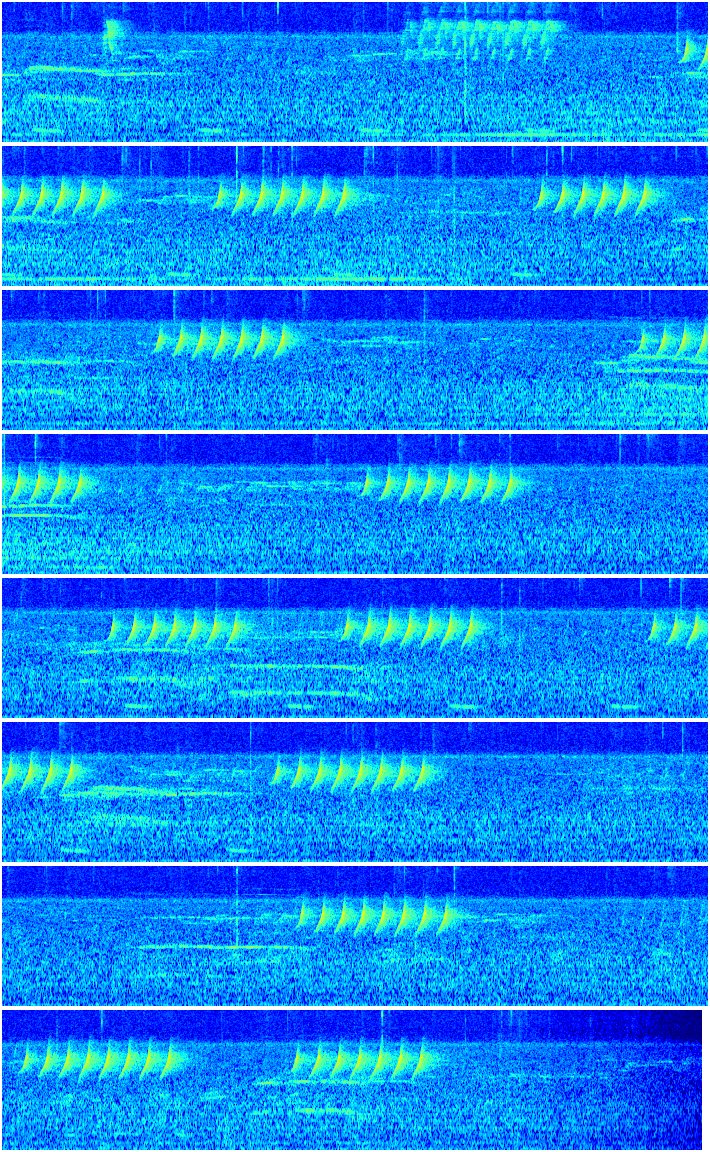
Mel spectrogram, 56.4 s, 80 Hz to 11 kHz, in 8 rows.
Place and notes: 水上巷, 桃米里 Puli Township - early morning
Morning in the mountains, Bird sounds, Traffic Sound, raindrop
Zoom H2n MS+XY
21 April 2016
